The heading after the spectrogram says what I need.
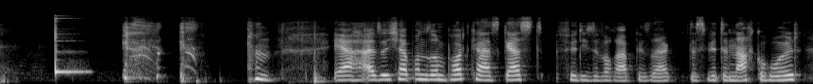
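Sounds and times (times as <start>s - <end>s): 
person coughing: 1.2s - 2.1s
speech: 2.6s - 8.1s.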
